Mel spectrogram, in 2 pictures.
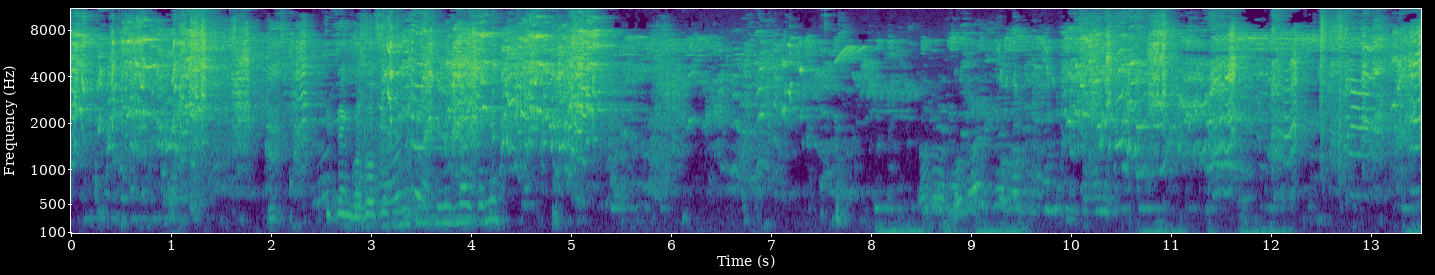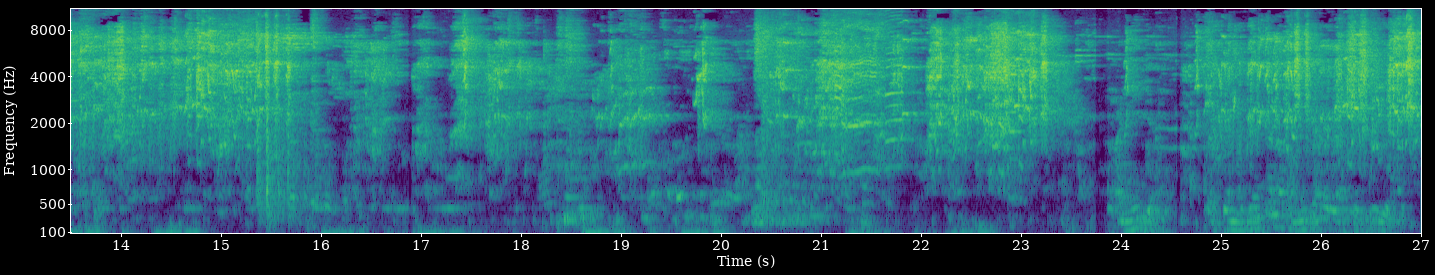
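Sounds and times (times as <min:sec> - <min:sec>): parakeets screeching and squawking: 0:00.0 - 0:27.0.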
